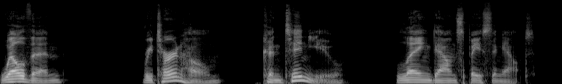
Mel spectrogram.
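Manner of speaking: ordinary talk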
